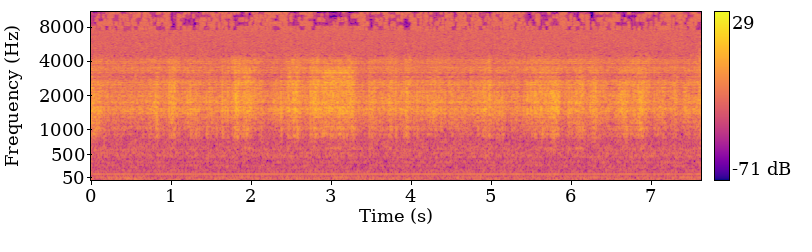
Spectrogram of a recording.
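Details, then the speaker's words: 1935 Rogers Model 7R622 tube radio after broadcast alignment, shortwave band at very low frequency: steady hiss and crackle with low hum and no stations, normal band noise, set working. "it certainly sounds like it's working tuning in junk"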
